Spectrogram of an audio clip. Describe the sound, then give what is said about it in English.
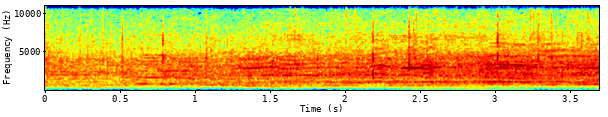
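A dense, steady wash of the Parkwood basketball crowd and bench cheering and clapping, a loud roar with scattered sharp claps and shouts running throughout. “Parkwood crowd and bench is getting into it.”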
